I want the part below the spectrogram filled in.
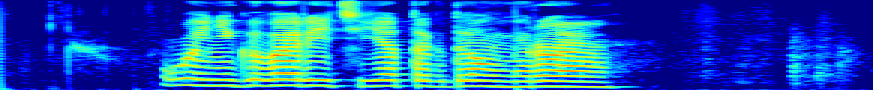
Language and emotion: Russian, neutral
